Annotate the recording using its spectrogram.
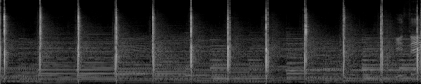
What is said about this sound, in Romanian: Să aplaudăm lui!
